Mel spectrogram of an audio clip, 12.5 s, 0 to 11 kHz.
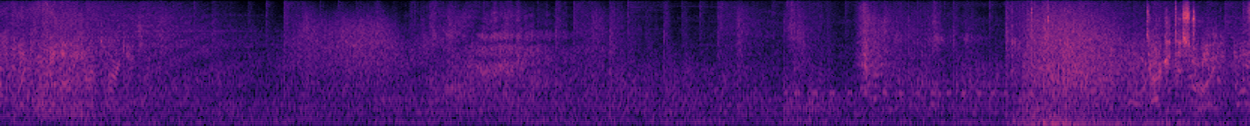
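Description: Anti-air gunfire and explosions rumble continuously through an Ace Combat 7 air battle, a dense, loud wash of booms with a heavier blast near the end, while radio voices talk over it.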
